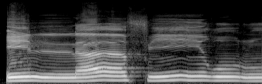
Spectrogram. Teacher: huruf Fi kita panjangkan dua harakat karena di depan huruf Fi terdapat Ya Sukun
